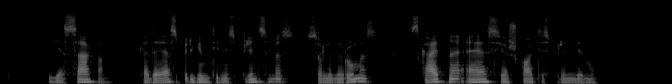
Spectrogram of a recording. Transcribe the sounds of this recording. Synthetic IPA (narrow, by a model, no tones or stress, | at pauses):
jiɛsɑːkoː | kɐt̪ɛɛspʲɾʲɪɡʲɪmʲt̪ʲɪnʲɪspʲɾʲɪnt̪sʲɪpɐsːɔlʲɪd̪ɐɾʊmɐsːkɑˑɪt̪ʲɪnɐʔɛːɛsjiɛʃkoːt̪ʲɪsʲpʲɾʲɛnʲd̪ʲɪmuː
